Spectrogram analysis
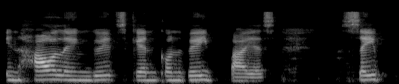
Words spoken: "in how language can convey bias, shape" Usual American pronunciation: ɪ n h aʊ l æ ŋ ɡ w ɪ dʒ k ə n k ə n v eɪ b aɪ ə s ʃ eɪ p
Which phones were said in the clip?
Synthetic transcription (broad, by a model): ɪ n h aʊ l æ ŋ ɡ w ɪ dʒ k ə n k ə n v eɪ b aɪ ə s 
